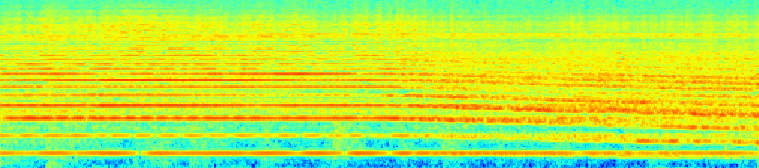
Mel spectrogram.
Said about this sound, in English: Getting the Shining noise up. I'm just getting the... not the Shining noise. Silent Hill. Silent Hill sirens.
